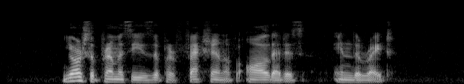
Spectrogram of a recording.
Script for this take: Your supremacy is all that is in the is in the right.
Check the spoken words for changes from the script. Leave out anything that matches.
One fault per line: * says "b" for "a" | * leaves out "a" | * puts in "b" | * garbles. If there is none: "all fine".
* says "the perfection of all that" for "all that is in the"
